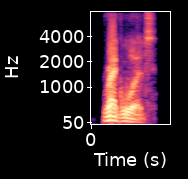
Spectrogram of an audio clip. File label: "ragwort", British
